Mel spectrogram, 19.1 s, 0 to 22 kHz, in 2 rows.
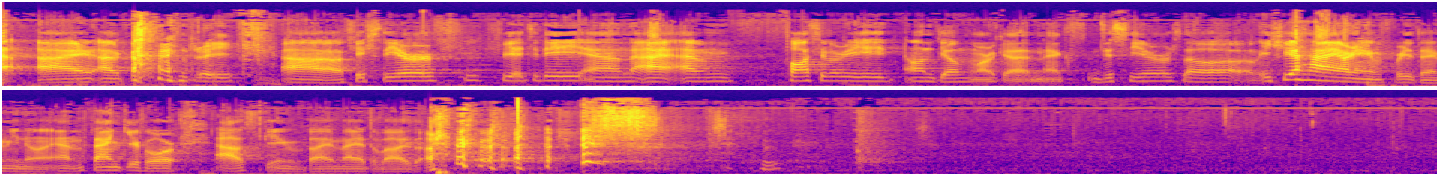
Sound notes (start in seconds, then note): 12.4 laughing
